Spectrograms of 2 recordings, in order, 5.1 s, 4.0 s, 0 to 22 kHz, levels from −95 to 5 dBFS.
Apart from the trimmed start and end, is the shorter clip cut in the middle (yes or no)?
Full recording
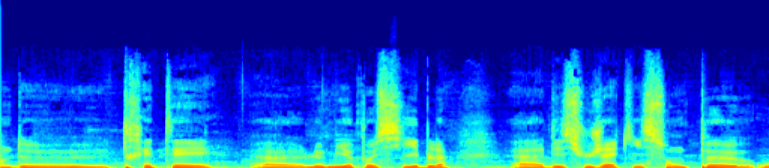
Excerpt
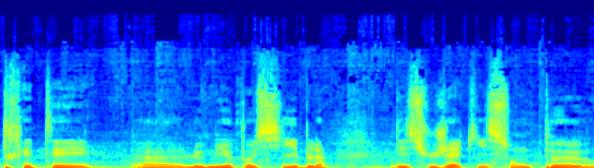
yes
